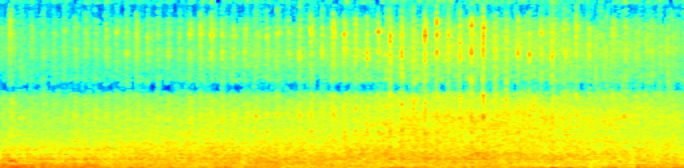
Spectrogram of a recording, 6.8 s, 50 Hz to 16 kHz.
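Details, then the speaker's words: Postwar Lionel 671 turbine toy steam locomotive (686 steamer, 671W tender), after 25 years in storage, then cleaned, overhauled and adjusted with smoke unit filled, runs 2–3 minutes: even motor hum, steady hiss, light regular wheel clicking. Normal running. "We've been letting the engine run for about 2 3 minutes now and it's running very very well for a mid 1940s steam locomotive."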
